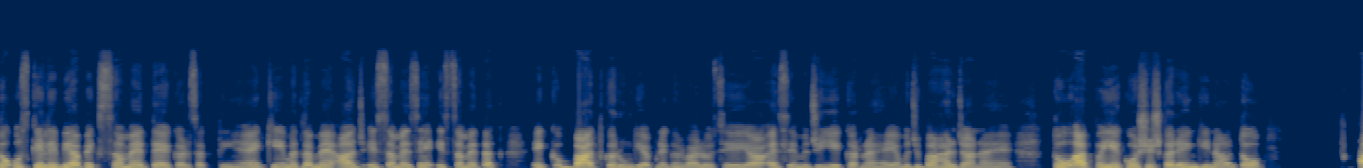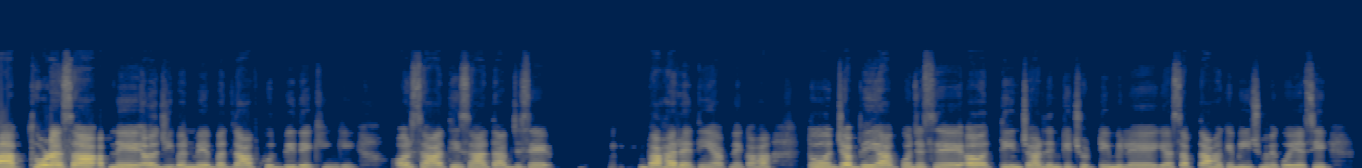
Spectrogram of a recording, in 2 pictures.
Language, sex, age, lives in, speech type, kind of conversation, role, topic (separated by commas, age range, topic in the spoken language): Hindi, female, 20-24, India, conversation, advice, advisor, मेरा काम और निजी जीवन का संतुलन बिगड़ गया है और परिवार के लिए समय नहीं मिल रहा है, मैं इसे कैसे सुधारूँ?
